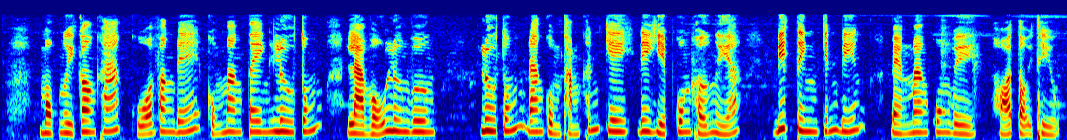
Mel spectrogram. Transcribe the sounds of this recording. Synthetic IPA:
mo˨˩t̚ŋɨ˨˩əjkɔ˧nxaː˦˥kːu˧˩əva˧nɗe˨˦kʊ̰˧˥ŋ͡mmaː˧ŋt̪e˧nlɨ˧wt̪ə˨˦ŋlaː˨˩vo̰˧˥lɨ˧əŋvɨ˧əŋ | lɨ˧wt̪wə˨˦ŋɗaː˧ŋkʊ˨˩ŋ͡mt̪ʰə˧˩mxa˨˦ŋ̟ki˧ɗi˧zi˨˩p̚kwə˧nxəː˧˩ŋḭ˧˥ə | ɓi˦˥ət̚t̪ï˧nt͡ɕï˨˦ŋ̟ɓi˨˦ən | ɓɛ˨˩nmaː˧ŋkwə˧nve˨˩ | hɔ˧˩t̪o̰˧˨jt̪ʰḭ˧˨əw

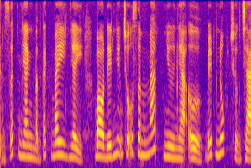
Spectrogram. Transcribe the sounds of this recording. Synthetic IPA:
ənzə˦˥t̚ɲa˧jŋ̟ɓa˨˩ŋka˦˥jk̟̚ɓə˧jɲə˧˩jɓɔ˧˩ɗe˨˦nɲɨ̰˧˥ŋt͡ɕo̰˧˥zə˧mːaː˦˥t̚ɲɨ˧ɲaː˨˩ʔəː˧˩ɓe˦˥p̚nu˦˥k͡p̚t͡ɕɨ˨˧˩əŋt͡ɕa̰ː˧˨

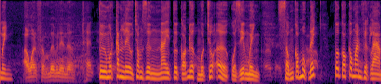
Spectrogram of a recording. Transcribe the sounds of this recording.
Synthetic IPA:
ï˨˩ŋ̟ | ʔaɪwɛ̃ntfɹʌ̃mlɪvɪ̃ŋɨ̃nðətʰɛ̃t̪ɨ˨˩mo˨˩t̚ka˧nle˨˩wt͡ɕɔ˧wŋ͡mzɨ˨˩ŋna˧jt̪o˧jkɔ˨˦ɗɨ˨˩ək̚mo˨˩t̚t͡ɕo̰˦˧˥ʔəː˧˩ku˧˩əzi˧əŋmï˨˩ŋ̟sə˨˦wŋ͡mkɔ˨˦mʊ˨˩k͡p̚ɗï˦˥k̟̚ | t̪o˧jkɔ˨˦kə˧wŋ͡mʔaː˧nvi˨˩ək̚laː˨˩m

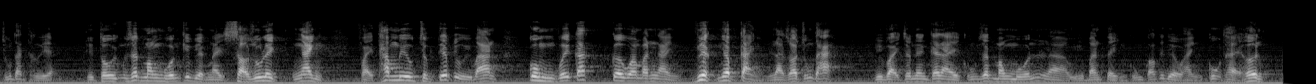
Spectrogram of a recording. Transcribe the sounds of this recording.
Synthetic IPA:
t͡ɕʊ˨˦ŋ͡mt̪aː˧t̪ʰɨ˨˦ja˧˦ | t̪ʰi˨˩t̪o˧jkʊ̰˧˥ŋ͡mzə˦˥t̚ma˧wŋ͡mmu˨˦ənkaː˨˦vi˨˩ək̚na˨˩jsəː˧˩zu˧lï˨˩k̟̚ŋa˨˩jŋ̟ | faː˧˩jt̪ʰaː˧mʔi˧əwt͡ɕɨ˨˩k̚t̪i˦˥p̚t͡ɕɔ˧wi˧˩ɓaː˧n | kʊ˨˩ŋ͡mvəː˨˦jkaː˦˥kːəː˧kwaː˧nɓaː˧nŋa˨˩jŋ̟vi˨˩ək̚ɲə˨˩p̚ka˧˩jŋ̟laː˨˩zɔ˧t͡ɕʊ˨˦ŋ͡mt̪aː˧ | vi˨˩və̰˧˨jt͡ɕɔ˧ne˧nkaː˨˦jna˨˩jkʊ̰˧˥ŋ͡mzə˦˥t̚ma˧wŋ͡mmu˨˦ənlaː˨˩ʔwi˧˩ɓaː˧nt̪ï˨˩ŋ̟kʊ̰˧˥ŋ͡mkɔ˨˦kaː˨˦jɗi˨˩əwɦa˨˩jŋ̟kṵ˧˨t̪ʰe˧˩ɦəː˧n

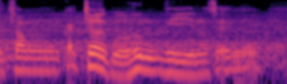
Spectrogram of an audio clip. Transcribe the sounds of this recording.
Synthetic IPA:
t͡ɕɔ˧wŋ͡mkaː˦˥jk̟̚t͡ɕəː˧jku˧˩əɦɨ˧ŋt̪ʰi˨˩nɔ˨˦sɛ̰˧˥

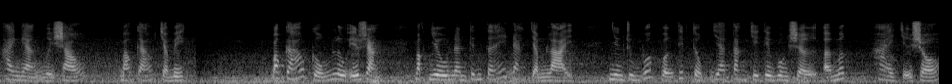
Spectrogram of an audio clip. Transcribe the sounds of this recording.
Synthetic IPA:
haː˧jŋaː˨˩nmɨ˨˩əjsa˨˦w | ɓaː˨˦wkaː˨˦wt͡ɕɔ˧ɓi˦˥ət̚ | ɓaː˨˦wkaː˨˦wkʊ̰˧˥ŋ͡mlu˧wʔi˨˦əwza˨˩ŋma˨˩k̚zu˨˩ne˧˩nkï˧ŋ̟t̪e˨˦ɗaː˧ŋt͡ɕə̰˧˨mla̰ː˧˨j | ɲɨ˧ŋt͡ɕʊ˧ŋ͡mku˦˥ək̚və̰˧˥nt̪i˦˥əp̚t̪ʊ˨˩k͡p̚zaː˧t̪a˧ŋt͡ɕi˧t̪i˧əwkwə˧nsɨ̰˧˨ʔəː˧˩mɨ˦˥k̚ | haː˧jt͡ɕɨ̰˧˩˨so˨˦

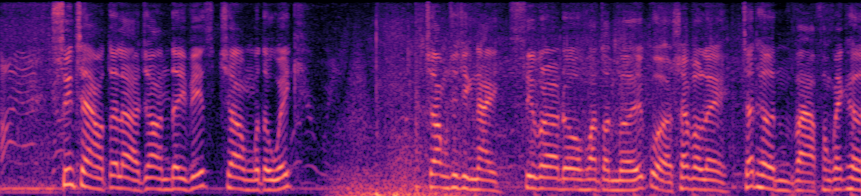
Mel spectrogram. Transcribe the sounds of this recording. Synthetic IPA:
swi˧nt͡ɕaː˨˩wt̪oː˧jlaː˨˩zɔ˧nɗə˧jvi˦˥t̚t͡ɕɔ˧wŋ͡mmo˧t̪ə˧wi˦˥k̚ | t͡ɕɔ˧wŋ͡mt͡ɕɨ˧əŋt͡ɕï˨˩ŋ̟na˨˩jsi˧və˧aː˧ɗo˧ɦwaː˨˩nt̪waː˨˩nməː˨˦jku˧˩əsɛ˧˥və˧le˧t͡ɕə˦˥t̚həː˧nvaː˨˩fɔ˧wŋ͡mkɛ˦˥k̚həː˧n

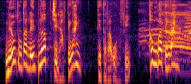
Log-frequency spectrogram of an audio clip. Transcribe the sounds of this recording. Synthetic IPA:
ne˨˦wt͡ɕʊ˨˦ŋ͡mt̪aː˧ɗe˨˦nləː˦˥p̚t͡ɕi˧˩ɗk͡p̚t̪i˨˦ŋʔa˧jŋ̟ | t̪ʰi˨˩t̪ʰə˨˩t̚la̰ː˨ʔu˧˩ənfḭ˨˦t̪ʰə˧wŋ͡mkwaː˧t̪ï˨˦ŋ̟ʔa˧jŋ̟

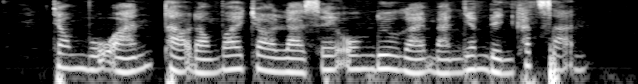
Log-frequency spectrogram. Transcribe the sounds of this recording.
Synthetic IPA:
t͡ɕɔ˧wŋ͡mvṵ˧˨ʔaː˨˦nt̪ʰaː˧˩wɗɔ˨˦wŋ͡mvaː˧jt͡ɕɔ˨˩laː˨˩sɛ˧ʔo˧mɗɨ˧əɣaː˨˦jɓaː˨˦nzə˧mɗe˨˦nxa˦˥k̚sa̰ː˧˥˨n

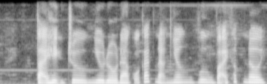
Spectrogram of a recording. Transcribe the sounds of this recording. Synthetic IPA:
t̪a̰ː˧˨jhḭ˧˨ənt͡ɕɨ˨˩əŋɲi˨˩əwɗo˨˩ɗaː˨˩ku˧˩əkaː˦˥k̚na̰ː˧˨nɲə˧nvɨ˧əŋva̰ː˧˩jxə˦˥p̚nəː˧j

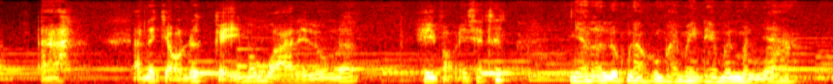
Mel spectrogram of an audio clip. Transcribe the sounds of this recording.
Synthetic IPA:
ʔaː˨˩ | ʔa˧jnɔ˨˦˥t͡ɕɔ̰˧˨nzə˦˥t̚kḭ˧˩mɔ˨˦wŋ͡mwaː˨˩zi˨˩lu˧ənɗɔː˨˦ | hi˧vɔ̰˧˨wʔa̰˨˧˩sɛ˧˥t̪ʰi˦˥k̚ɲəː˨˦laː˨˩lʊ˦˥p̚naː˨˩wkʊ̰˧˥ŋ͡mfaː˧˩jmaː˧ŋt̪ʰɛ˧wɓe˧nmï˨˩ŋ̟ɲaː˧

